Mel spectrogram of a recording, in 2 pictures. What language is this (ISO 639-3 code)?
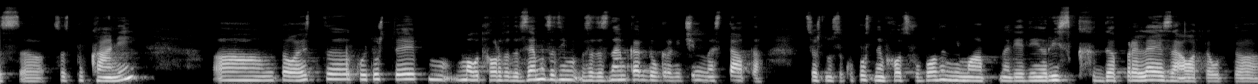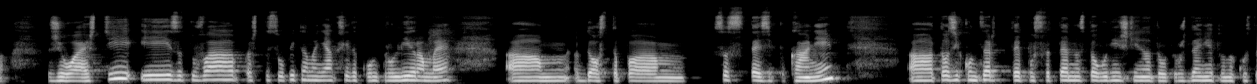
bul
